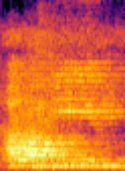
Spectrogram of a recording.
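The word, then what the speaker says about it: الرحيم: Contoh maktomi di dalam kalimat ini berada pada di rahim, yaitu huruf berharakat kasrah bertemu dengan sukun. Bacanya berarti benar, berarti cara membacanya ar-rahim.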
